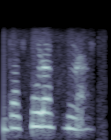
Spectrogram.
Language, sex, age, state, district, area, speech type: Santali, female, 18-30, West Bengal, Bankura, rural, conversation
